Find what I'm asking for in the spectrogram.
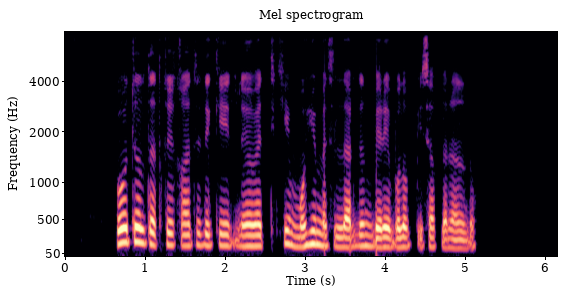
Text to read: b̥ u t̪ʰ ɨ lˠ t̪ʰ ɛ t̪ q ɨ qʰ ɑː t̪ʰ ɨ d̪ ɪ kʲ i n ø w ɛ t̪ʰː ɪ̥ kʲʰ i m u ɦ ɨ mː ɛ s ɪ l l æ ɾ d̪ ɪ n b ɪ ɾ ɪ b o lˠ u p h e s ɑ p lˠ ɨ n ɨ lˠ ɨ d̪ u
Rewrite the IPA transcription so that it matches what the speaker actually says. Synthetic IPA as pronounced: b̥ u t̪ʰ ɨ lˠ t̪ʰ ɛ t̪ q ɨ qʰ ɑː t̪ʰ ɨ d̪ ɪ kʲ i n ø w ɛ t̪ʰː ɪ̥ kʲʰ i m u ɦ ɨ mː ɛ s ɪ l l æ ɾ d̪ ɪ n b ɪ ɾ ɪ b o lˠ u p h e s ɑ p lˠ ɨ n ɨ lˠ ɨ d̪ u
